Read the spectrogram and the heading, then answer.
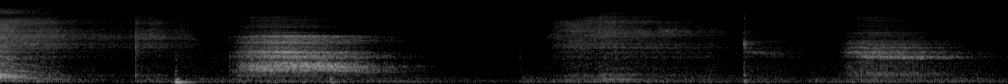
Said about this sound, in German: Man kann mal atmen. Atmen ist immer gut.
